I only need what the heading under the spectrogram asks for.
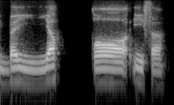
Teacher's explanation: merging the ta completely into the ta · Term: idgham kabir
